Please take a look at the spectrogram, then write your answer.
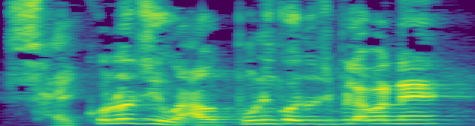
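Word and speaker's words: psychology: পানি silent silent letter সাইকোলজি সাইকোলজি word সাইকোলজি পয় সাইকোলজি শব্দরে সাইকোলজি বলে ওয়ার্ড লেখা সেই শব্দরে সাইকোলজি সাইকোলজি শব্দরে সাইকোলজি শব্দরে কন হচছে না পি ইজ not pronounced P রিমেনস silent silent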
